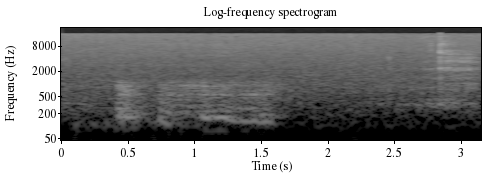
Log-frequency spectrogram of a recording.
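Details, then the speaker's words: Shih Tzu dog snoring while asleep: soft, low rumbling snore, faint in a quiet room. "if you all can hear the snoring that is my shitsu believe it or not he slept all night too but apparently he's still tired"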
